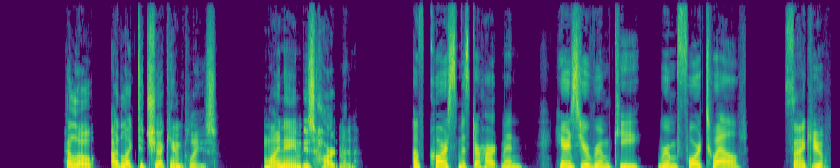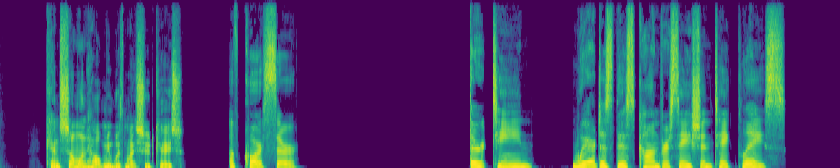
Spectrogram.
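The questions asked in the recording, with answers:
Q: Where does this conversation take place?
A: At a hotel (front desk)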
